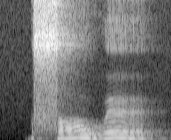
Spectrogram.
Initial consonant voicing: voiceless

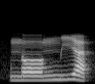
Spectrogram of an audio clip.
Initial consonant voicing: voiced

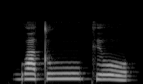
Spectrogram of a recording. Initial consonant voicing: voiced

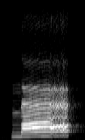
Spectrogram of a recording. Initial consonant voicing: voiced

